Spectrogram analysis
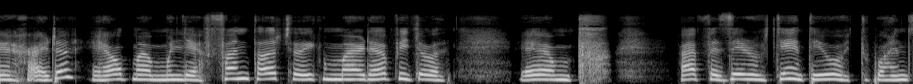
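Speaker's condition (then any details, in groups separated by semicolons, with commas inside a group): Ataxia after brain injury; acquired, brain injury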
